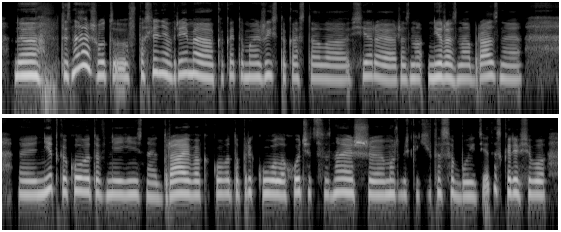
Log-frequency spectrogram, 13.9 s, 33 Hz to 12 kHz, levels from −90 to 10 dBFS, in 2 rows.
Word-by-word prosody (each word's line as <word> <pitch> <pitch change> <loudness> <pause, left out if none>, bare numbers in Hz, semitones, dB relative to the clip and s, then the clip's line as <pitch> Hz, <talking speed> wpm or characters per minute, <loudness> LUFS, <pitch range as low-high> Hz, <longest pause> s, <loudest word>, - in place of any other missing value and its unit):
Да, 255 0 +9 0.3
ты 255 - +1
знаешь, 375 - +4
вот, 255 -1 +1
э, 120 -1 +1
в - - -13
последнее 275 0 +1
время 255 -2 +2
какая-то 245 +2 -7
моя 235 0 0
жизнь 245 +1 -2
такая 225 0 -6
стала 215 -1 -5
серая, 230 -4 -2
разна 220 +1 -4
неразнообразная. 225 -1 0 0.7
Э, 220 -1 0
нет 250 +6 +1
какого-то 250 -1 +2
в 210 - -19
ней, 220 0 0
я 220 - -1
не 220 - -1
знаю, 200 -2 -7
драйва, 215 +2 +3
какого-то 225 0 -5
прикола. 230 -1 +1
Хочется, 235 0 -4
знаешь, 235 0 0
э, 215 -1 +1
может 220 0 -2
быть, 215 0 -9
каких-то 220 +2 -10
событий. 205 -3 -5
Это, 285 - -5
скорее 240 -3 0
всего, 220 +1 -2
225 Hz, 160 wpm, -24 LUFS, 215-245 Hz, 0.7 s, Да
